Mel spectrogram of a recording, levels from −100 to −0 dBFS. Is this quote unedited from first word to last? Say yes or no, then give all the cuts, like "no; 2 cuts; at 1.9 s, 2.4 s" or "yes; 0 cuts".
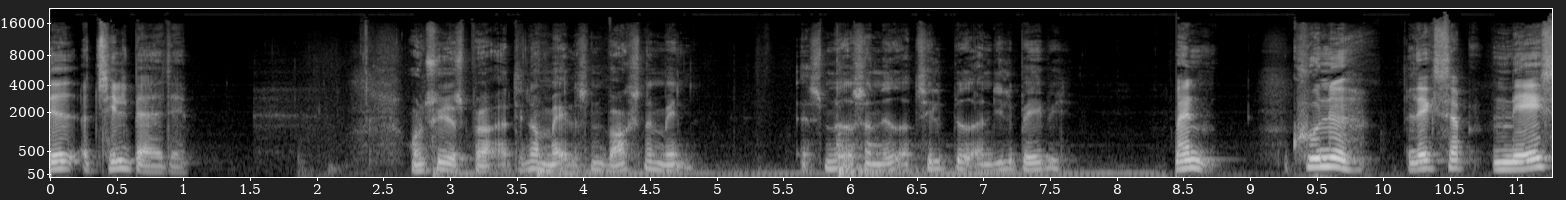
no; 2 cuts; at 8.4 s, 10.0 s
